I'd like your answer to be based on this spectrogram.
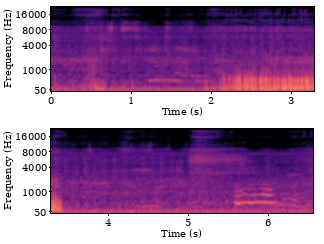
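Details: A sleeping French Bulldog gives one loud, coarse snoring breath, then soft whimpers and squeaks while dreaming.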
